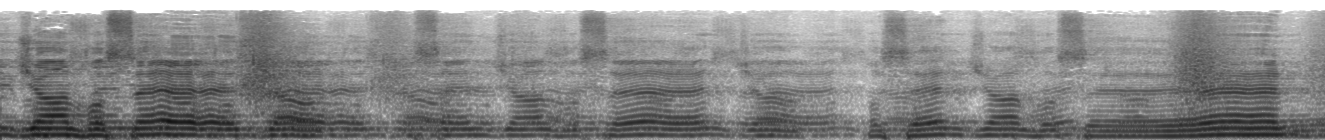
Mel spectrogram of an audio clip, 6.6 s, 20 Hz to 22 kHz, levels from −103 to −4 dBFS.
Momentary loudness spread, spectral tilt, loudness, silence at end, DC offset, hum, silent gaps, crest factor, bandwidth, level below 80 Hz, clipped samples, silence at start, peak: 12 LU; -5 dB/octave; -21 LUFS; 0 s; under 0.1%; none; none; 18 dB; 16 kHz; -54 dBFS; under 0.1%; 0 s; -2 dBFS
